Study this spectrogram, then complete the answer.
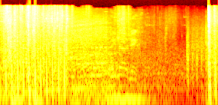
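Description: Gunfire in a video game: rapid, loud bursts of automatic fire, a pause with a low rumble, then another sharp burst near the end.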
